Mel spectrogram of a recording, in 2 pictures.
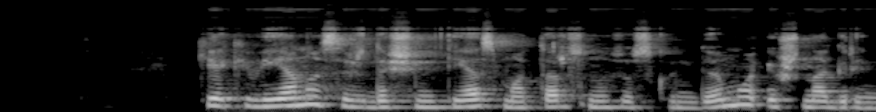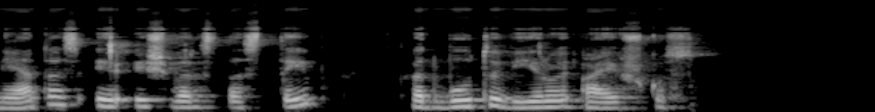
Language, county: Lithuanian, Šiauliai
